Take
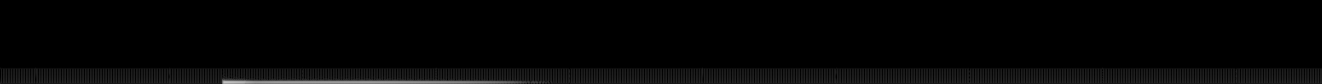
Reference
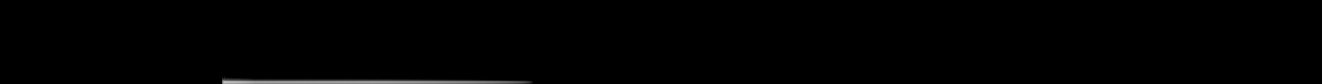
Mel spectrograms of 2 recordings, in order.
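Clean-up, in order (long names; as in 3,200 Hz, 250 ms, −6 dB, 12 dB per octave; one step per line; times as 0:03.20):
click removal
hum removal 60.9 Hz, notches 12
echo removal 217 ms −12.5 dB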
